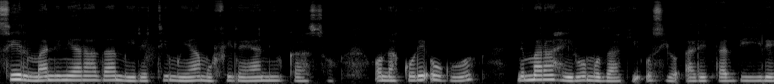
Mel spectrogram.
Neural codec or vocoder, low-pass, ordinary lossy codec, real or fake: none; none; none; real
